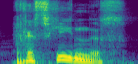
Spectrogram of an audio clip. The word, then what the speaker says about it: geschiedenis: It can get really tricky as a foreigner, for example, if you need to pronounce a G together with a CH sound, such as in the Dutch word geschiedenis, meaning history.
